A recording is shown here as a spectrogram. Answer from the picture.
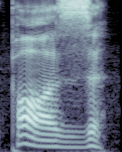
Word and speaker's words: pause: is the american pronunciation pause with a z z it's more of a z sound we use pause i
